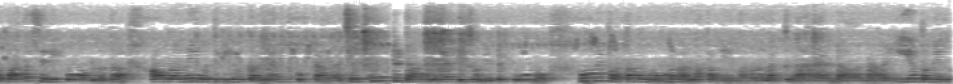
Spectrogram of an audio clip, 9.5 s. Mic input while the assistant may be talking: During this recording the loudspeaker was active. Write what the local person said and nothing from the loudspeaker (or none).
none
